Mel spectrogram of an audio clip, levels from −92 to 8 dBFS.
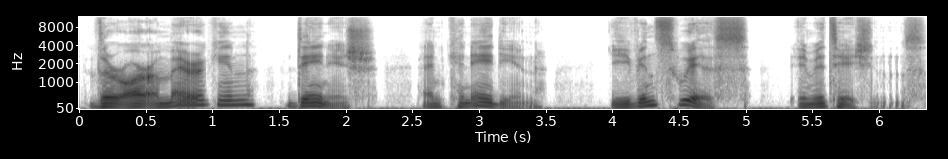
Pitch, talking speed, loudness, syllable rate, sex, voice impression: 115 Hz, 65 wpm, -19 LUFS, 4.6 syllables/s, male, masculine, adult-like, slightly halting, cool, sincere, slightly calm, slightly wild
